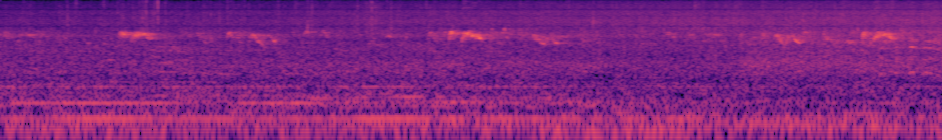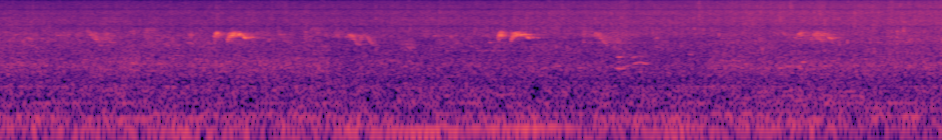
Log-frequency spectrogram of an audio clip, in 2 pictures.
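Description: Small birds chirping in short, high calls every second or so, over a steady low hum.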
